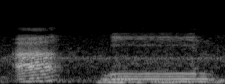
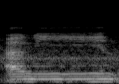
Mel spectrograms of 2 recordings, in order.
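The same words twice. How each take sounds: First: The first vowel is a long a sound. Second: The first vowel is a short a sound. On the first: "A-nya panjang, mim-nya panjang" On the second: "A-nya pendek, mi-nya yang panjang"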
